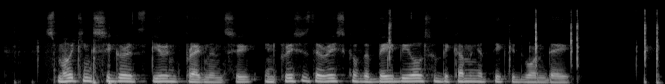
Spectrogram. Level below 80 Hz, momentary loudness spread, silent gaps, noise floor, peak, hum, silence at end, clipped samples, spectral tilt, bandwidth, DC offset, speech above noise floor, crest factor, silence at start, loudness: -54 dBFS; 7 LU; none; -75 dBFS; -6 dBFS; none; 0.05 s; under 0.1%; -6 dB/octave; 14 kHz; under 0.1%; 48 dB; 22 dB; 0.45 s; -29 LUFS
